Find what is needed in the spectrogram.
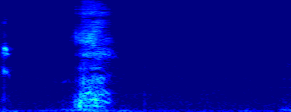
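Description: Near silence with one short, soft intake of breath about half a second in.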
